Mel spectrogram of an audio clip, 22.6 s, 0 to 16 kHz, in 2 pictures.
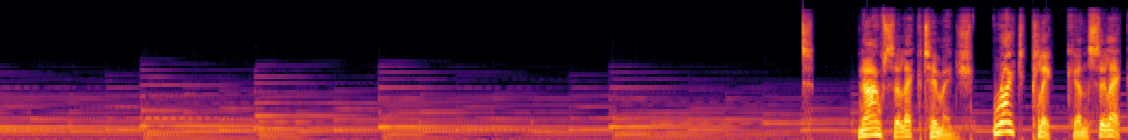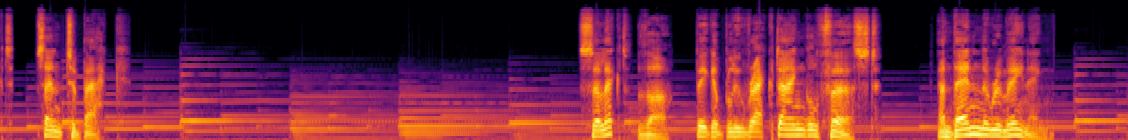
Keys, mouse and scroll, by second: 0.2 click, 0.5 click, 0.6 click, 0.9 click, 1.3 click, 1.6 click, 1.7 click, 2.0 click, 2.3 click, 2.4 click, 2.7 click, 2.9 click, 2.9 click, 3.0 click, 3.1 click, 3.4 click, 3.6 click, 3.9 click, 4.1 click, 4.3 click, 4.4 click, 4.8 Up, 4.9 click, 5.0 Right, 5.1 click, 5.1 click, 5.2 click, 5.4 Right, 5.4 Up, 5.6 click, 5.6 Left, 5.8 click, 5.9 Up, 6.0 click, 6.3 click, 6.3 click, 6.4 ctrl+d, 6.5 click, 6.6 click, 6.7 click, 7.0 click, 7.2 click, 7.3 Up, 7.5 click, 7.6 click, 7.7 click, 7.8 click, 7.9 Left, 7.9 click, 8.0 click, 9.5 click, 10.5 click, 11.1 right click, 13.1 click, 14.8 click, 16.9 click, 19.8 ctrl+click.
